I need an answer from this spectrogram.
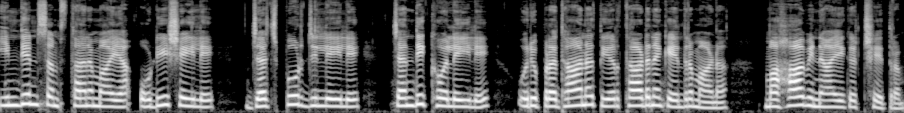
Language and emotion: Malayalam, neutral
